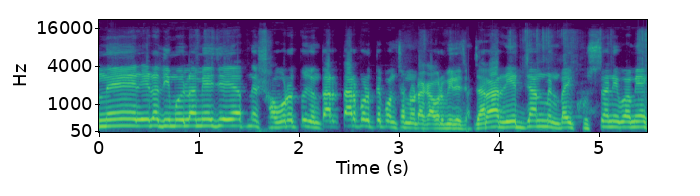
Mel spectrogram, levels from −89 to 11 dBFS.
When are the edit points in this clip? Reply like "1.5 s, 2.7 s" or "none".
3.9 s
